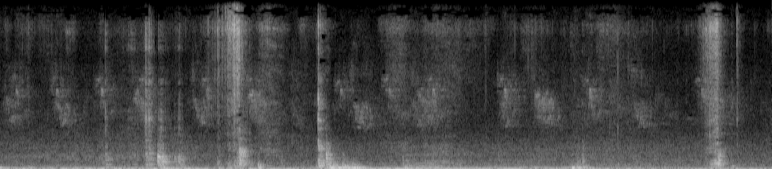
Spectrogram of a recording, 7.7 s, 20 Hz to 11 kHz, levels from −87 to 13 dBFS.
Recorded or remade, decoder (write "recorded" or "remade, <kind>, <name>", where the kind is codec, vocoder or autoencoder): recorded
